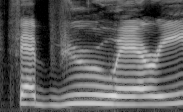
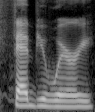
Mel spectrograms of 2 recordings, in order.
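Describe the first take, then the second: First: The first R sound is clearly pronounced. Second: The first R sound is left out. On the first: "February is hard to say" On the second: "Most of us just say February and we forget the R"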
